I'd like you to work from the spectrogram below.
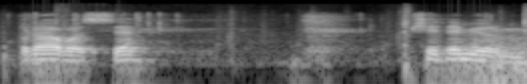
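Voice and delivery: usual speaking voice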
